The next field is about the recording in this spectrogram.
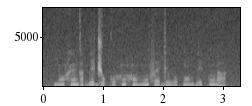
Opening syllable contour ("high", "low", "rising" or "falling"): low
